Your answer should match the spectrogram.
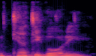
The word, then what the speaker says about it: category: Is it category or category? Category. I would say category. Category. Okay. So like the stress is on the beginning.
